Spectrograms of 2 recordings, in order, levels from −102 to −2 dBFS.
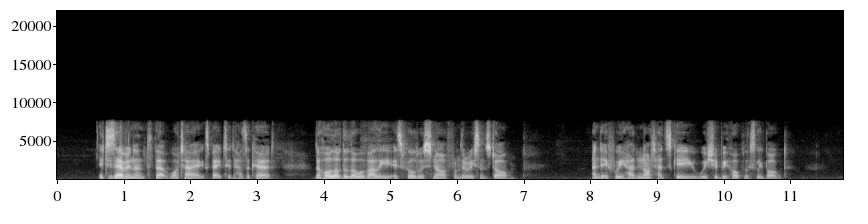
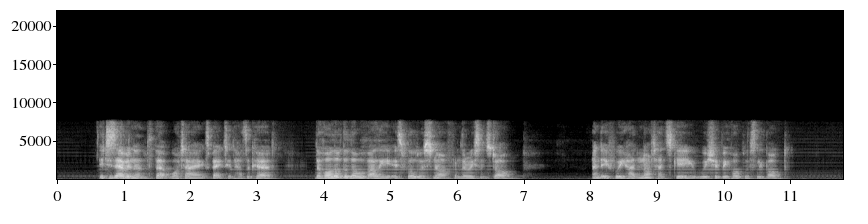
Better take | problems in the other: first | noise reduction (neural separator model SepFormer DNS4)

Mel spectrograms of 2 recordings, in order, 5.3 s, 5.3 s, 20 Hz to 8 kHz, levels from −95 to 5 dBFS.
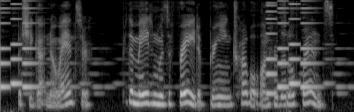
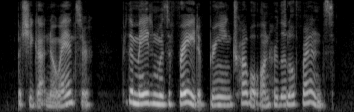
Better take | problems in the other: second | background sound (Ringtone); 2 dB below the speech

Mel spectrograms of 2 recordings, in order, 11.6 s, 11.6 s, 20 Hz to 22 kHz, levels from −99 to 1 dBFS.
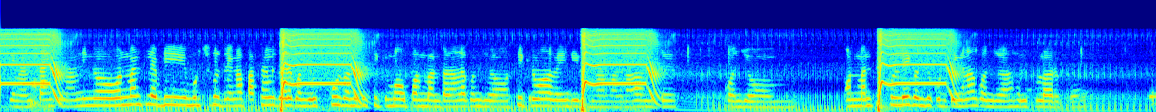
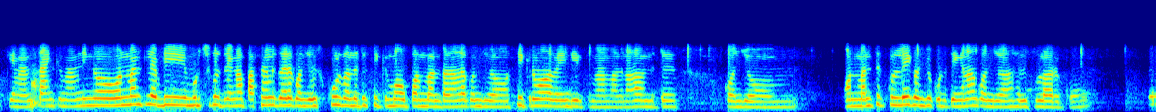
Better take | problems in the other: second | background sound (Drill); 1 dB above the speech

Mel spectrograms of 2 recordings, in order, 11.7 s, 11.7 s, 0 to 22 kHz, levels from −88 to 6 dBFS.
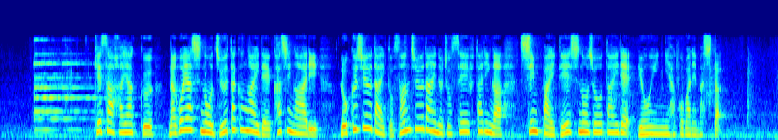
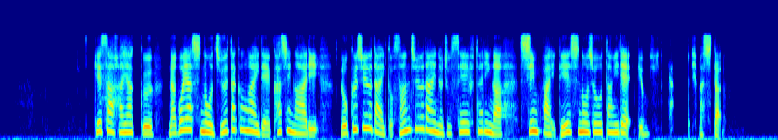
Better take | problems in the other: first | noise reduction (neural diffusion model UNIVERSE++)

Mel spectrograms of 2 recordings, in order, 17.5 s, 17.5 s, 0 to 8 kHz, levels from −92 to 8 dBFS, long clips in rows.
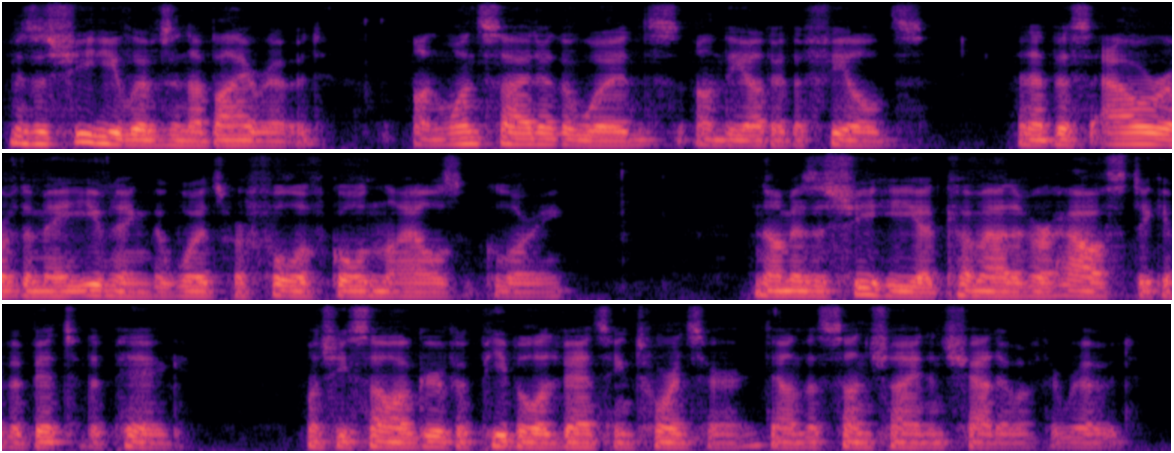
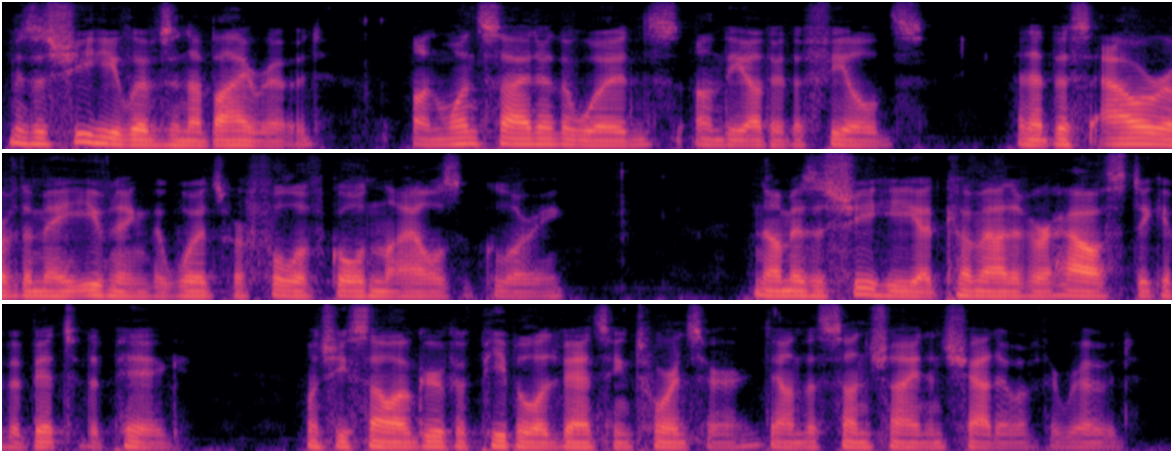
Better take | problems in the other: second | room echo; dies away in 0.2 s

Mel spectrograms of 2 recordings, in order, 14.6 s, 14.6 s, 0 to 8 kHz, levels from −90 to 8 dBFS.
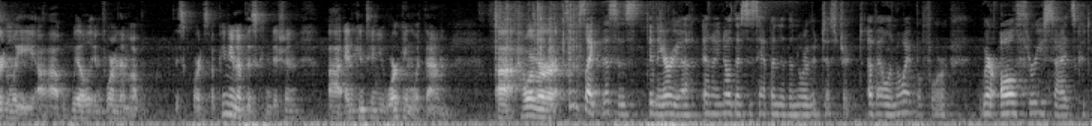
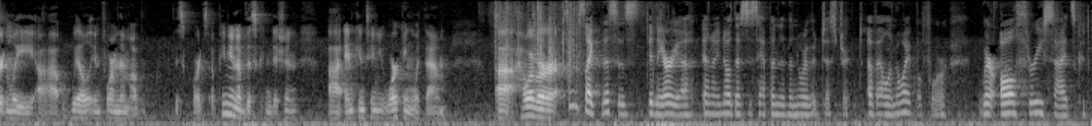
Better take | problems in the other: second | room echo; dies away in 1.3 s

